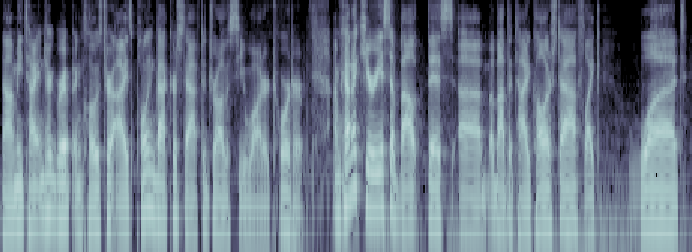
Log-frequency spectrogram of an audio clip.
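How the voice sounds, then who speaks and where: A man hosts a reaction video, reading a story aloud and breaking off for casual, musing commentary and hesitant asides. His voice is lowish, his pace moderate, and the recording is dry.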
